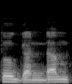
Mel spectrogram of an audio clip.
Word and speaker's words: Gundam: The Japanese people pronounce it with a 'u' in the front... so it's Gundam...Gundam... Something like that. Then in 1980, Bandai began producing GunPLA... GunPLA is "Gundam Plastic"...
